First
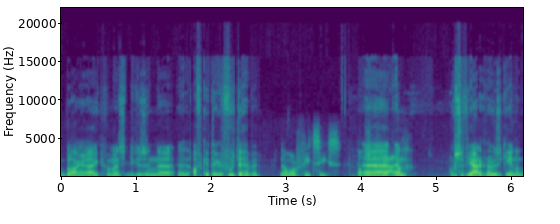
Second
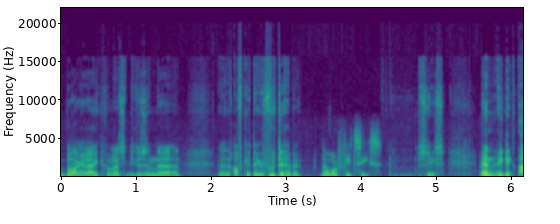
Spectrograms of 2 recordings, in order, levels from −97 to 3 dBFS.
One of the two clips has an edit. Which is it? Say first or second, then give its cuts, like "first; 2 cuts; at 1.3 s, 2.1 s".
first; 2 cuts; at 1.5 s, 3.9 s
